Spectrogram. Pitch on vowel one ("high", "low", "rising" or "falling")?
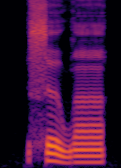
falling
